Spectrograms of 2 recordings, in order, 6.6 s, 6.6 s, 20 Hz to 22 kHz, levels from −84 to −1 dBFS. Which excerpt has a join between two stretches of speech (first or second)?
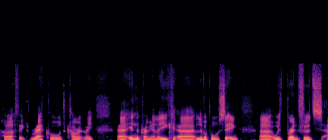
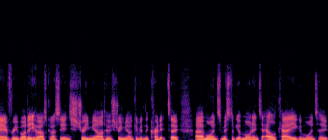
second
